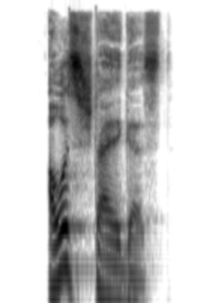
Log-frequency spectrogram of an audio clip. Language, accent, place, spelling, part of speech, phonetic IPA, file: German, Germany, Berlin, aussteigest, verb, [ˈaʊ̯sˌʃtaɪ̯ɡəst], De-aussteigest.ogg
- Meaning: second-person singular dependent subjunctive I of aussteigen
